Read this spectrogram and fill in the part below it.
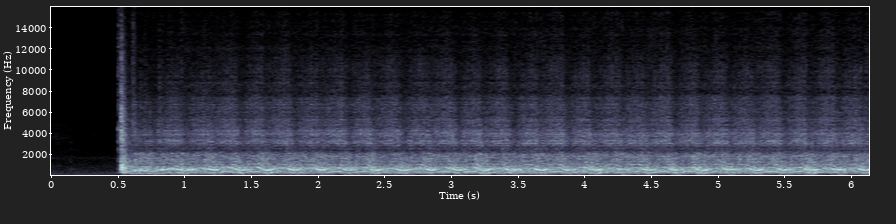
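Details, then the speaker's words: Perkins diesel in Chamberlain tractor sitting 26 years, freed from stuck: steady even cranking for several seconds without firing while bleeding injectors, fuel up to the pump but air in injector lines; crank no start, radiator slightly leaking. "first thing I'm going to do is ble the injectors we've got fuel up to the uh up to the pump so it shouldn't take much if the pump's working to get it up to the injectors"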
